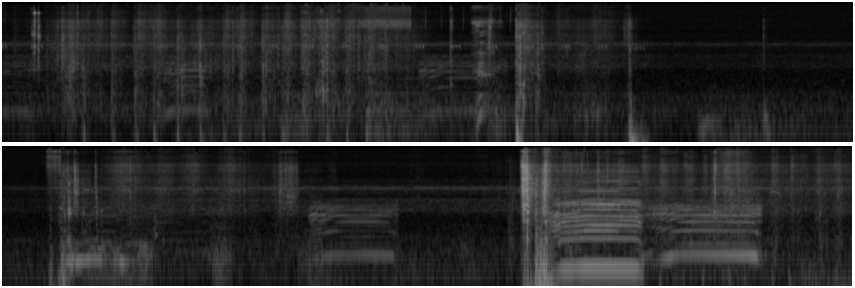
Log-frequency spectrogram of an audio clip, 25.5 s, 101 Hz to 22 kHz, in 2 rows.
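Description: Cattle in the Red Dead Redemption 2 video game moo repeatedly, with several drawn-out, tonal calls spread across the stretch. They are clear and fairly close, and the loudest burst comes near the end, with faint footsteps and ambient noise in between.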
